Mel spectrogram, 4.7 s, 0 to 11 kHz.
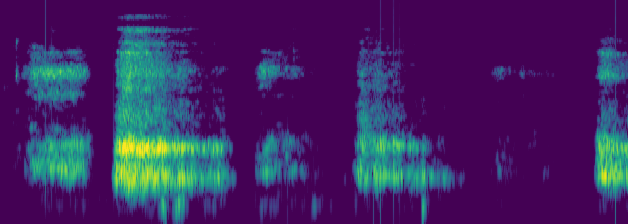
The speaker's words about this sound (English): What did the yoga teacher say again? Oh yeah, 3 deep breaths.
